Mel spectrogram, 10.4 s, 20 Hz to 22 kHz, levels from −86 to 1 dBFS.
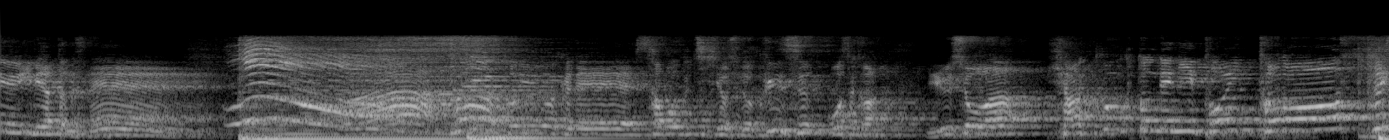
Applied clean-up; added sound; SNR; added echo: none; none; none; reverberation time 1.3 s.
